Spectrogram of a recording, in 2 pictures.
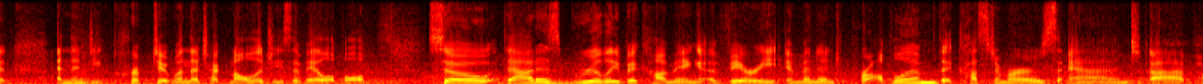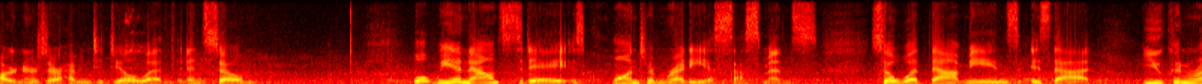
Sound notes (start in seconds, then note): none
